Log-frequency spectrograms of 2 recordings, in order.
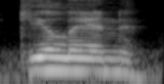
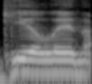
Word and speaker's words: Gillan: d purple lineup uh Blackmore Glover Pace Gillian Gillan Gillen Gillan I always pronounce that wrong and I always get corrected in the comments I am sorry us Americans do not know how to pronounce words Gillan and uh Lord uh fantastic yeah there's like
